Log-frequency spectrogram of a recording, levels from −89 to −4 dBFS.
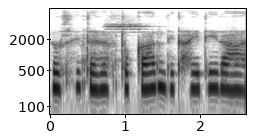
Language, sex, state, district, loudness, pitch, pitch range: Hindi, female, Jharkhand, Ranchi, -18 LUFS, 225 Hz, 220-235 Hz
